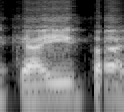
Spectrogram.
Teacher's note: यहाँ पे लीन है कैफ इसको नरम आवाज से जल्दी अदा करेंगे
